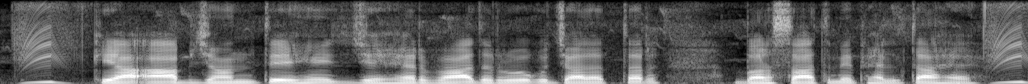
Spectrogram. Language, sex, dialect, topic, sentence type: Hindi, male, Kanauji Braj Bhasha, agriculture, statement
